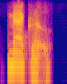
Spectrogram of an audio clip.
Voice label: "mackerel", Indian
